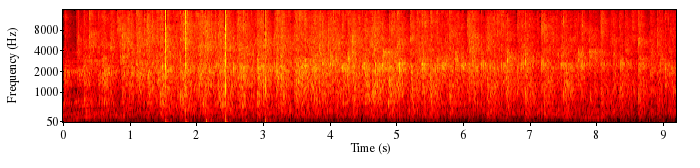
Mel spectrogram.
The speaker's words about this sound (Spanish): Dale un fuerte aplauso.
